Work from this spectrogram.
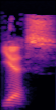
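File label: pronunciation "yes", English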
